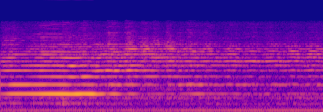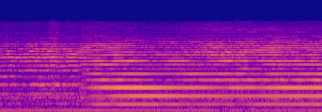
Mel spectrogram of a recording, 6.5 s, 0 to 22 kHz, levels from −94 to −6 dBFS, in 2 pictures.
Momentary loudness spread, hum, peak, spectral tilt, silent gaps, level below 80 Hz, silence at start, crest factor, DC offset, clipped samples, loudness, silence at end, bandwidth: 13 LU; none; -18 dBFS; -3 dB/octave; none; -56 dBFS; 0 s; 14 dB; under 0.1%; under 0.1%; -33 LUFS; 0 s; 10.5 kHz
